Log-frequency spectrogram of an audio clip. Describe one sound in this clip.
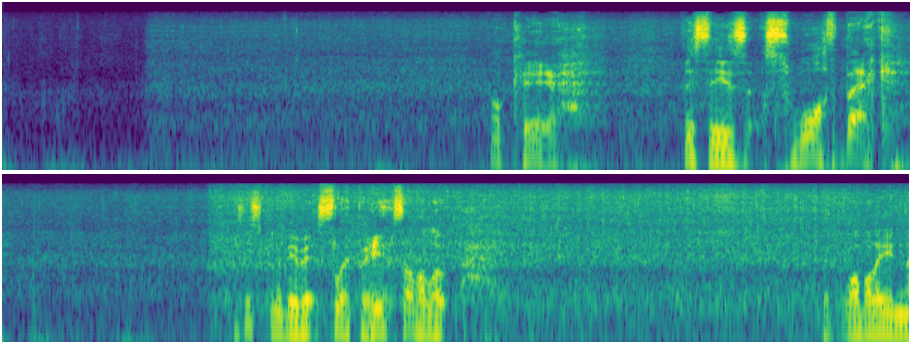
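A stream rushes and splashes over rocks nearby.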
